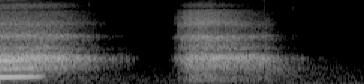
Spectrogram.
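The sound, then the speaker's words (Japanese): Slow, deep breaths are taken during a relaxation breathing exercise. Two long, airy breaths come one after the other, soft and with no talk. “リラックスして、ちょっと、呼吸を整えましょう。吸って、”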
